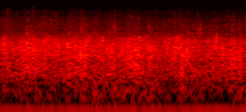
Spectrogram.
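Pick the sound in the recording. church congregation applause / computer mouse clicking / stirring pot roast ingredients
church congregation applause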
